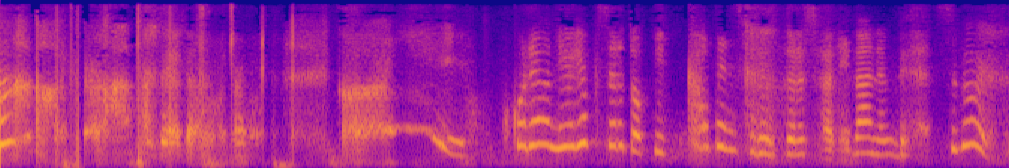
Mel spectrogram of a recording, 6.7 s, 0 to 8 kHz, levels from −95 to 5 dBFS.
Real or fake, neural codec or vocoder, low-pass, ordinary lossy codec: fake; codec, 24 kHz, 0.9 kbps, WavTokenizer, large speech release; 7.2 kHz; MP3, 32 kbps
